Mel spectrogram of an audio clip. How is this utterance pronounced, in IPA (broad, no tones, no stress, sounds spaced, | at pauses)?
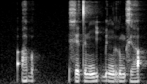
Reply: ʔ a̤ b | x e t ɪ m ŋ i ʔ ɓ ɪ ŋ r u m xʲ a̤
